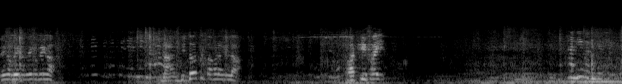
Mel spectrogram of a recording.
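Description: Mostly short bursts of speech: a voice urging hurry, with gaps of quieter shop background and a low steady hum between.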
